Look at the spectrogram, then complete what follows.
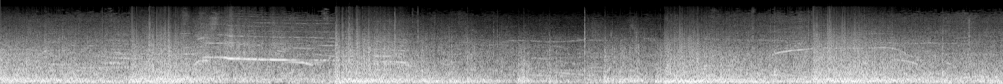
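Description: Large fireworks display: a dense, continuous barrage of bangs and rumbling booms, with a few whistling tones sounding over it.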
